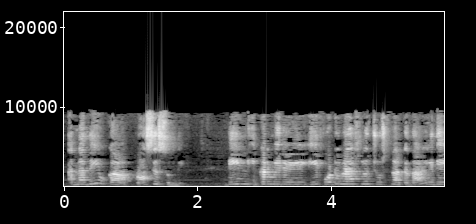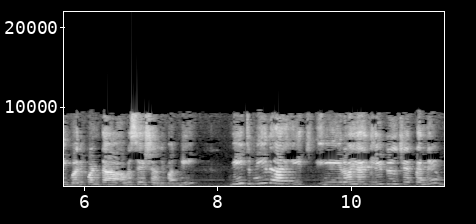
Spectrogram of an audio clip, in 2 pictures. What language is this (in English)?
Telugu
